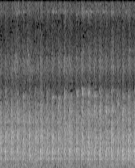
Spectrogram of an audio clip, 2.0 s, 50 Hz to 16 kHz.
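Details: Maruti Suzuki Alto 800 commercial with a harsh noise from inside the engine: a steady, rhythmic deep knock tracks engine rotation at idle. Suspected connecting rod; with the oil sump opened, the connecting rod bearings were found cut and worn through, blamed on oil changes not done on time.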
